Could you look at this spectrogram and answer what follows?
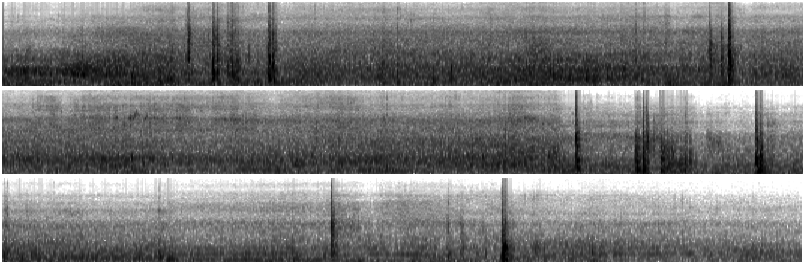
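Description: Skateboard wheels rolling over rough pavement, broken by several sharp clacks of the board hitting the ground, the loudest about five seconds in. The rolling grows fainter near the end.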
